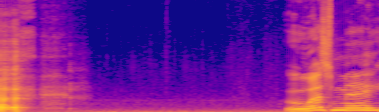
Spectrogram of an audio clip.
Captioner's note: awkward silence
